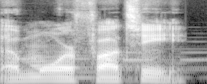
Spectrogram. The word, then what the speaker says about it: Amor Fati: Here, how to pronounce Amor Fati? So I was right, Amor Fati. Well, Amor. Like Amor, I'm just gonna say Amor Fati.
